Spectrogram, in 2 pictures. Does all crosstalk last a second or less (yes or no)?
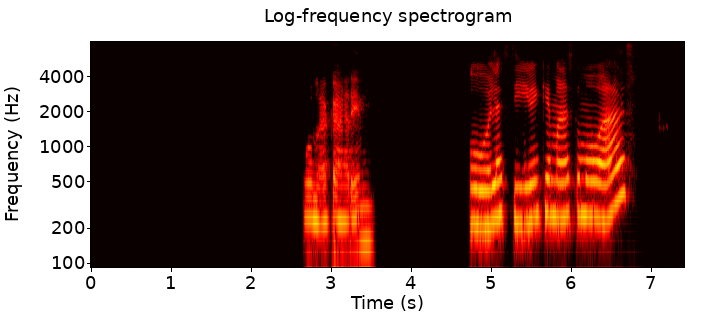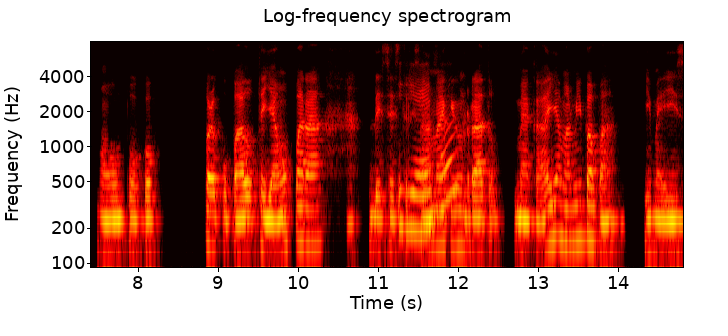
yes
